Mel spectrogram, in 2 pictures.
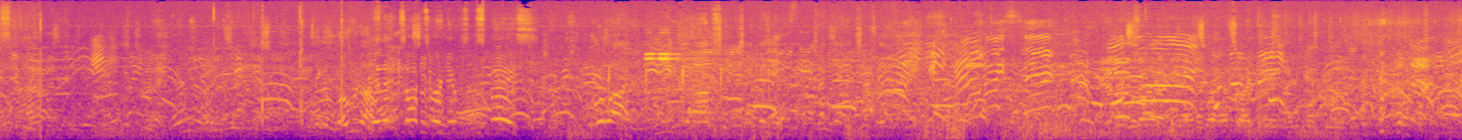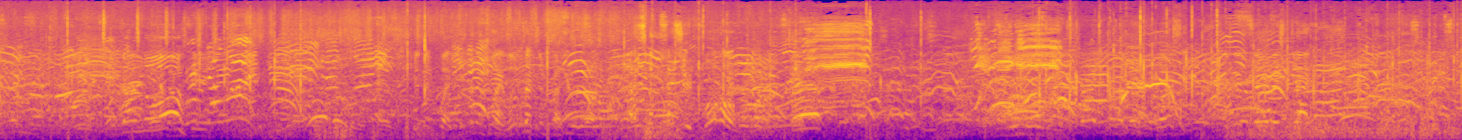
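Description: Spectators cheer and shout outdoors nearby.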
